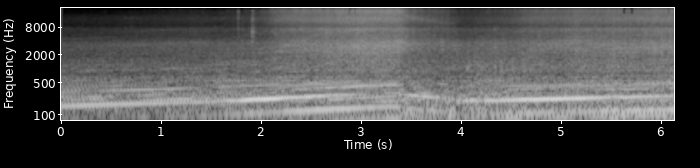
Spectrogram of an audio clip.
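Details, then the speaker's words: BMW E46 turbo build on a driving pull before the boost spike to 14 psi that later damaged it: strong, clean rising pull through the gears with no misses or knocks; ran great with the AFRs dialed in. "But yeah, that last pull, this car felt great. It ran real good."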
